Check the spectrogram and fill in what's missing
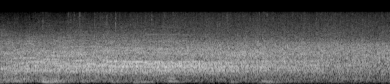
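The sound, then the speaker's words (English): A live audience applauds and cheers in a loud, steady wash of clapping that holds level throughout, with a few scattered shouts mixed into the dense crowd noise. “You're a little quiet there compared to this crowd here.”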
